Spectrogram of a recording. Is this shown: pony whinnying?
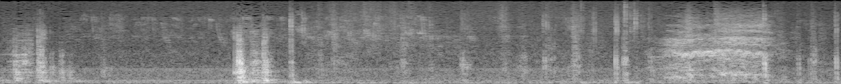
yes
